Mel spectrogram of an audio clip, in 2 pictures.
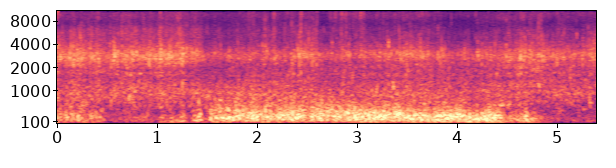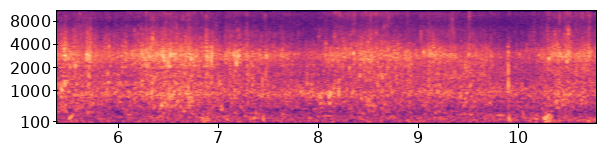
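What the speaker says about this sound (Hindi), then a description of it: "समंदर की लहरें।" Sea waves wash against an open shore with no fence or barrier, a loud broad surge building over the first few seconds and then easing into a quieter, steady wash with gusts of wind.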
